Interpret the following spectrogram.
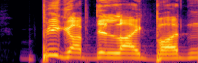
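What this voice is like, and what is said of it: Put-on Jamaican patois accent. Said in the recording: “I was kind of trying to say it in an accent ... I was trying to do like a patois thing”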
